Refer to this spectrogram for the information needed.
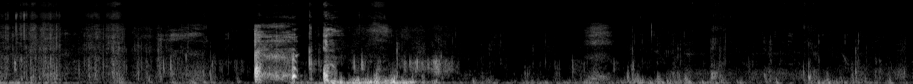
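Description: Two or three loud harsh adult coughs, then a snort, amid outdoor walking noise and quiet talk; an ongoing cough.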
